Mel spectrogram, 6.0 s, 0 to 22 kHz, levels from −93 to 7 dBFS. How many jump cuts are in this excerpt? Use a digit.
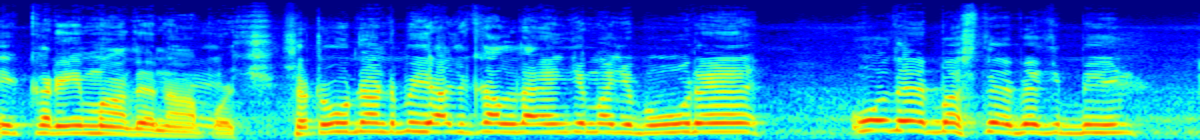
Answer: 1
